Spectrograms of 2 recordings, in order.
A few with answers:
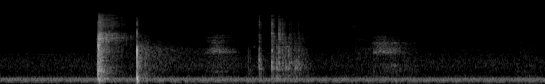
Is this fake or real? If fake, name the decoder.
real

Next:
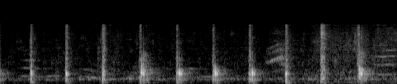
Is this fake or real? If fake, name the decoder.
real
